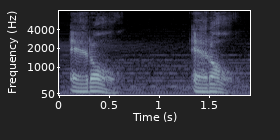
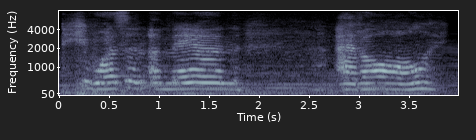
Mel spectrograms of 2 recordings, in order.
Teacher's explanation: The T has a flap sound, rara, which connects with the vowel A in all. So at all, not at all.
